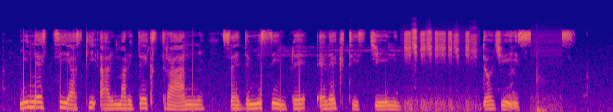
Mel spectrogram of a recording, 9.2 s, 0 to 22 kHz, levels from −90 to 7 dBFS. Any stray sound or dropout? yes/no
yes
